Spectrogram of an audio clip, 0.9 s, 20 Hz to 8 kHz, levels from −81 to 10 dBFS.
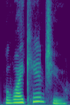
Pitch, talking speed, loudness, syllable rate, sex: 230 Hz, 255 wpm, -15 LUFS, 4.7 syllables/s, female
